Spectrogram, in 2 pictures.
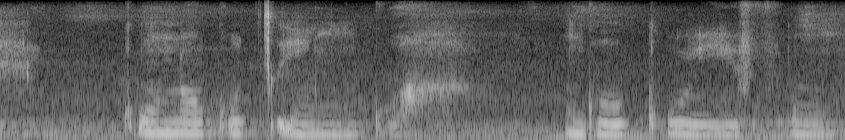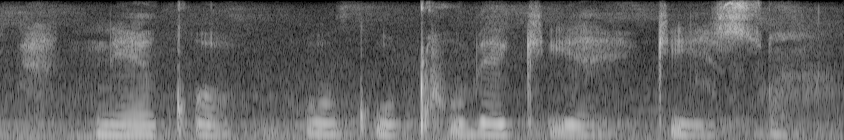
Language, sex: Xhosa, female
